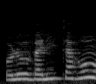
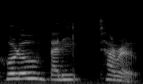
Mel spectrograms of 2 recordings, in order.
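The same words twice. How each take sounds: First: Hollow Valley Tarot with a French accent; frenchified English title. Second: Hollow Valley Tarot said in an English accent; English-accented title; English pronunciation. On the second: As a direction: say the deck's title with English sounds. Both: Shown as a demonstration. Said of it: "on va dire avec l'accent français".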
